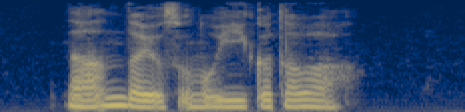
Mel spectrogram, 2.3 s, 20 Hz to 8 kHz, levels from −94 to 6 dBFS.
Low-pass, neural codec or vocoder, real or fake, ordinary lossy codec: 7.2 kHz; none; real; AAC, 48 kbps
